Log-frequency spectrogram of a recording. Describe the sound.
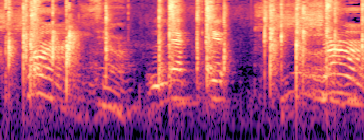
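Hands clap along to a song, with many crisp, regular claps sounding beneath loud singing voices.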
